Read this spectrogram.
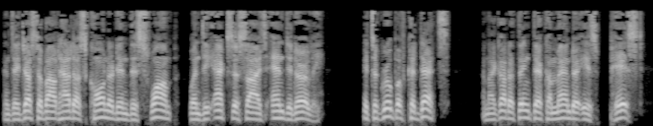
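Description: A man's voice: mid-range voice, moderate pace, dry recording, pitched above the performer's own voice, natural voice. A man voicing a breezy, amused woman chief pilot in an audiobook. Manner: breezy, mirthful. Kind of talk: audiobook character voice.

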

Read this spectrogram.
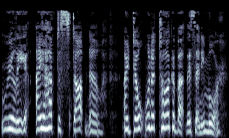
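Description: A woman's voice: medium pitch, unhurried, slightly rough, no room sound, pitched above the performer's own voice. A woman voicing a frightened, grieving teenage boy with a thin, fragile voice in an audiobook story. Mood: weary, withdrawn. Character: frightened, grief-stricken teenage boy, exhausted and despairing.

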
